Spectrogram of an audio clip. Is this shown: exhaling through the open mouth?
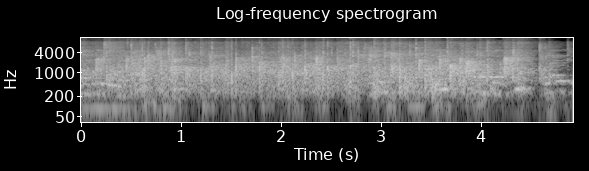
no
